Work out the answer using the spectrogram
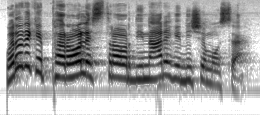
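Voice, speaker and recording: A woman's voice: high-pitched, moderate pace. A woman pastor preaching a sermon, acting out the people in her story and laughing as she goes. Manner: animated, acts out quoted voices with laughter.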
